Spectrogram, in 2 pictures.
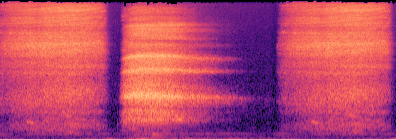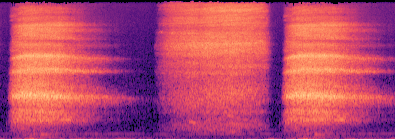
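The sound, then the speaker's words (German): Three slow, deep human breaths during a guided relaxation exercise, each a softer airy inhale followed at once by a louder, hissing exhale that tapers off, in a steady, even rhythm with short pauses between breaths. “Sie können jetzt dreimal tief einatmen”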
